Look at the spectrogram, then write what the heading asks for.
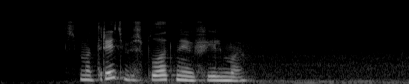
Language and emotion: Russian, neutral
